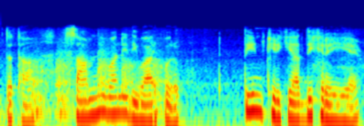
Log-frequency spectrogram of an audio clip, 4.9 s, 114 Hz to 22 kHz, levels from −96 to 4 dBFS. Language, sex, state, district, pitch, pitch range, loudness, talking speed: Hindi, male, Gujarat, Valsad, 155 Hz, 140-185 Hz, -16 LUFS, 125 wpm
